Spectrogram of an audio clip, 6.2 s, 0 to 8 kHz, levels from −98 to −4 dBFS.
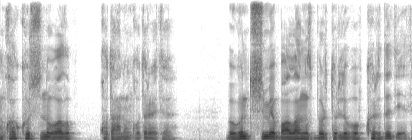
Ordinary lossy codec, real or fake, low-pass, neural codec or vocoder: none; real; none; none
